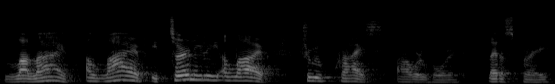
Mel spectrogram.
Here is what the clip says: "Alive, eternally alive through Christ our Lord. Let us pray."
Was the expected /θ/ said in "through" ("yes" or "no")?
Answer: no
